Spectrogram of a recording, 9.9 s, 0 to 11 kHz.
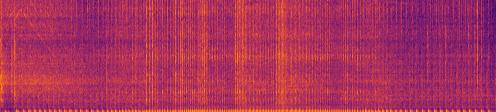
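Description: A Royal Enfield Classic 350 motorcycle engine thumps steadily at idle, then revs up into a louder, rougher roar before settling back to the same rhythmic low putter.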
